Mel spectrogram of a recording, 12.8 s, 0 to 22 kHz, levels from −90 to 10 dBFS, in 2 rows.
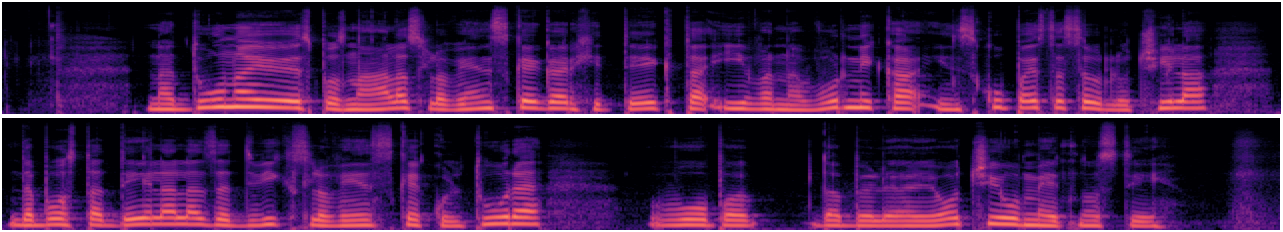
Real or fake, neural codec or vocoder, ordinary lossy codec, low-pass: real; none; none; 19.8 kHz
